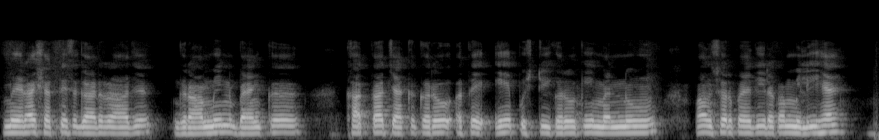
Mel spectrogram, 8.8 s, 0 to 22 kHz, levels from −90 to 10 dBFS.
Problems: background sounds at intervals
